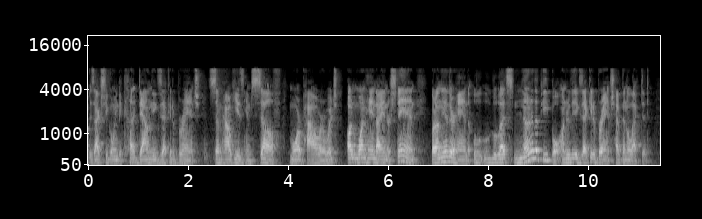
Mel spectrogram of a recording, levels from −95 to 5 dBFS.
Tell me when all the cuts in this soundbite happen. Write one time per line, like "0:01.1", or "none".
0:03.1
0:03.9
0:05.1
0:08.5

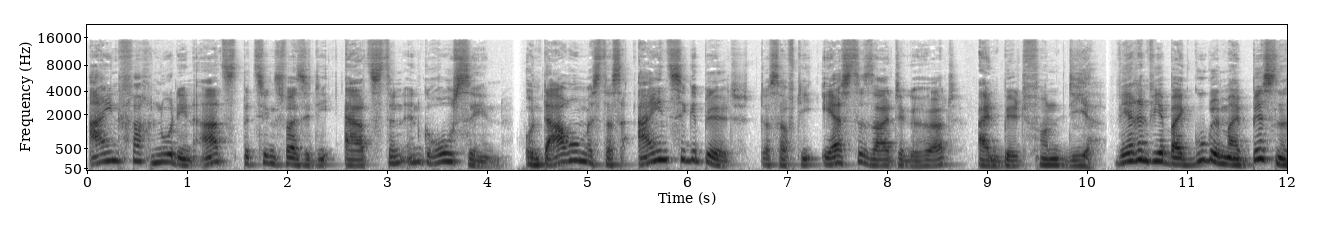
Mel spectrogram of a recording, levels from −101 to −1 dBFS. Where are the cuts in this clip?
0:04.2
0:08.8
0:10.2

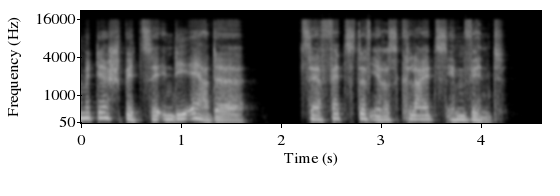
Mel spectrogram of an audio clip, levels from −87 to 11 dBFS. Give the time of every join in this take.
0:02.9
0:03.7

